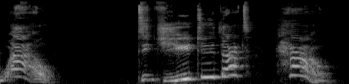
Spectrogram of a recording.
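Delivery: high astonished owner; amazed. A narrator's reading. Owner finds the caught robbers, high amazed voice. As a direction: marvel at what she did.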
